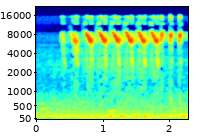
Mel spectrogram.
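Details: Bananaquit singing a tutoring song for other birds, about nine sharp, very high notes that each drop steeply in pitch, delivered rapidly and evenly, closing with two slightly shorter notes.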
